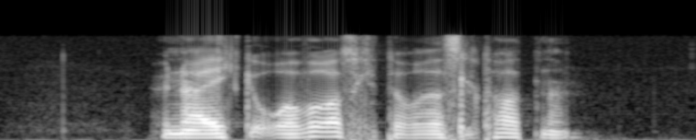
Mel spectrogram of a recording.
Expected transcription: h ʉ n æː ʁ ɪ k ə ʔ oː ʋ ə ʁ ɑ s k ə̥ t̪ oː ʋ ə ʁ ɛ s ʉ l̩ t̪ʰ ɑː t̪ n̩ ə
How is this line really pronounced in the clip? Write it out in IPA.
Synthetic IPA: h ʉ n æː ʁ ɪ k ə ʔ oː ʋ ə ʁ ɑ s k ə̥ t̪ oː ʋ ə ʁ ɛ s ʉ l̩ t̪ʰ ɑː t̪ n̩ ə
